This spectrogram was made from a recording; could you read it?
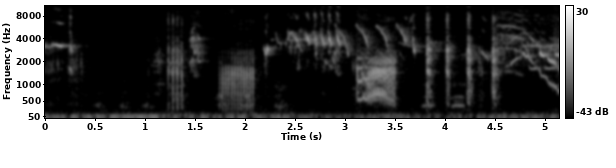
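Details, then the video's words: Energetic Javan myna song packed with imitations, meant as master and prompting audio for all starlings: a brief whistle, raspy bursts, a harsh buzzing block, quick whistled slurs and trills, then descending whistled glides. "Jalak Kebo Gacor Full Isian Masteran Dan Pancingan Semua Jenis Burung Jalak"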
